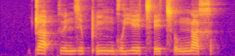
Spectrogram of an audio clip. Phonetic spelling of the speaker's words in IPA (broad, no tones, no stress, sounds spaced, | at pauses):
ʈ a ʔ k ø n z ɪ pʼ ĩ ŋ ɡ o j e t͡sʼ e t͡sʼ o ŋ a x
